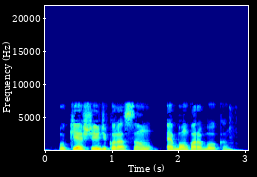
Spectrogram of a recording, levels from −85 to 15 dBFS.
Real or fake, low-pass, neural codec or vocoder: real; 7.2 kHz; none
